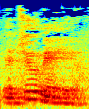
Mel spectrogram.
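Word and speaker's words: ζύμη: 근데 이 누눅에 대한 이 헬라어 발음이 쥐메예요.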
